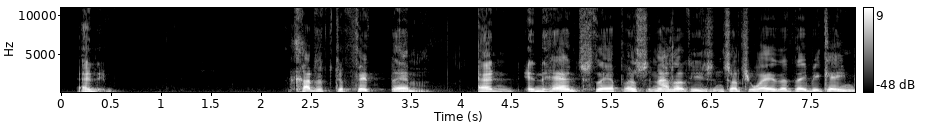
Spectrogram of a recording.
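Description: Over a quiet background, a man with a fairly low pitch and vocal fry speaks fairly slowly, his pitch swinging very widely. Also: long, frequent pauses. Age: 80s+. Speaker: actor. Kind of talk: interview answer. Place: home room. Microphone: lapel.

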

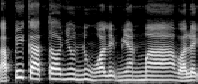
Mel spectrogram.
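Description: Very slow speech from a man against a quiet background. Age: old. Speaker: online news commentator; news commentator. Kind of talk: news commentary monologue; casual news commentary. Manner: hesitant, many fillers. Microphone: webcam.

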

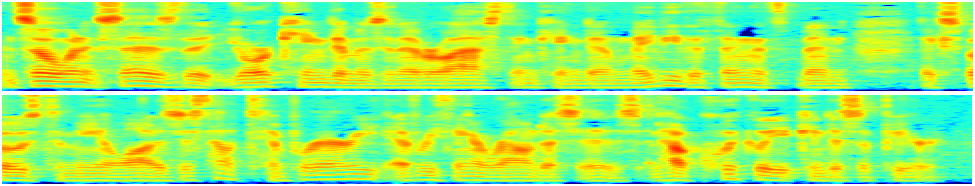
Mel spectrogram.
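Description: At a very fast pace with hardly any pauses, a man talks in a very deep, low voice. His pitch variation is ordinary. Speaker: church pastor leading devotional. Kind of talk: devotional talk and fervent prayer. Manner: fervent, earnest, heartfelt prayer; informal, conversational, with filler words. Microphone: lapel.

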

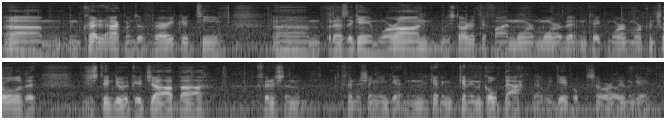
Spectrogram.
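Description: Very fast and monotone, a man with a fairly low pitch speaks in a dry sound with no echo over light background noise. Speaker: head coach. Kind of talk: interview answer. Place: stadium.

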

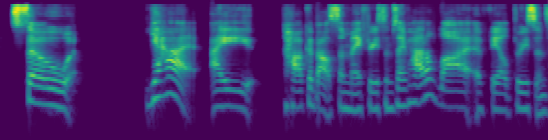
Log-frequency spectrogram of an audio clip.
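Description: The delivery comes at a moderate pace with lively intonation. Behind it, the background is quiet. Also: woman. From US, raised in a hippie commune. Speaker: sex and relationship coach and author; relationship coach. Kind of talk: casual interview. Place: home room.

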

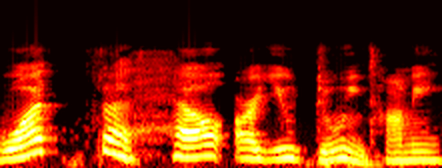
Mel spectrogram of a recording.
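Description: Speaking slowly, a man puts on a character voice with a high pitch and lively intonation.

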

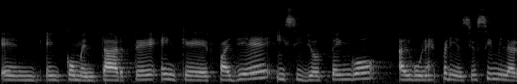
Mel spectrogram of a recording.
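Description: The speaker has a Venezuelan accent. Pitch varies in an ordinary way. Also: woman. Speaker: mother sharing parenting experience; podcast host. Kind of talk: casual chat. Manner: calm; hesitant, many fillers. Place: home room. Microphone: lapel.

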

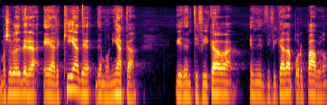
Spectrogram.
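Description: Here a man speaks at a moderate pace with fairly even intonation. The background is quiet. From Puerto Rico. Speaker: pastor. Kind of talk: sermon. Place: church.

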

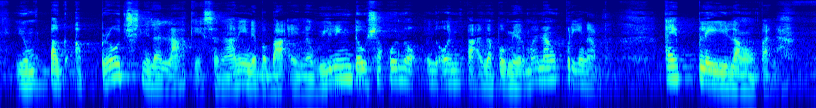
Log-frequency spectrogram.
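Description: With a very deep, low pitch, a woman talks at a fairly slow pace in an animated tone with lively intonation. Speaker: celebrity gossip vlogger. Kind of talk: gossip commentary vlog.

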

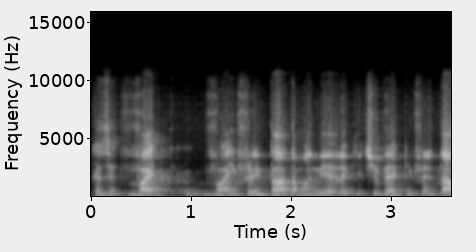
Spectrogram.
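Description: With light background noise, a man speaks at a moderate pace in a somewhat breathy voice. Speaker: guest. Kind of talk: interview answer. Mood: serious, calm.

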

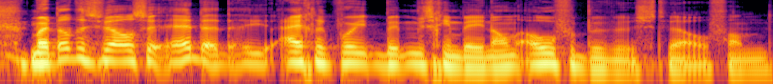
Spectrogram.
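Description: Over a quiet background, a man talks at a very fast pace with very wide pitch swings, the sound dry with no echo. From Groningen, Netherlands; Netherlands. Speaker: podcast host. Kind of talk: casual chat. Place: studio. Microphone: studio mic.

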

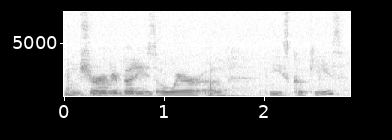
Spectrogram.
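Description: At a moderate pace, the speech comes through with noticeable background noise underneath. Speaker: home baker. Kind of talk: casual cooking tutorial to camera.

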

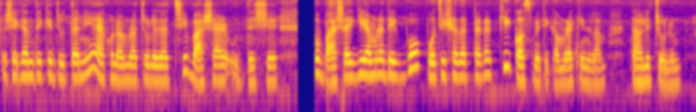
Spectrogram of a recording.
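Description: Over a quiet background, a woman speaks in a dark, mellow tone at medium pitch with ordinary pitch variation. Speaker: vlogger and online clothing seller. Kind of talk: casual vlog. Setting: at home.

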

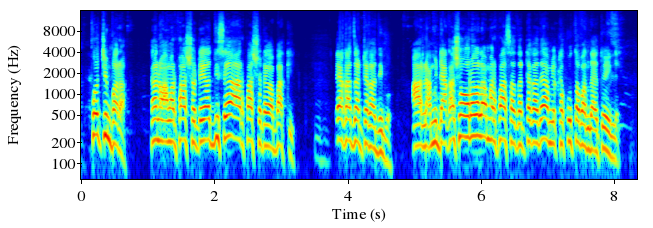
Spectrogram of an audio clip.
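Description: A man's high-pitched voice with ordinary pitch variation and very even loudness, dry and close with no echo. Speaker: father of a man in the news. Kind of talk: public apology. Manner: shaky.

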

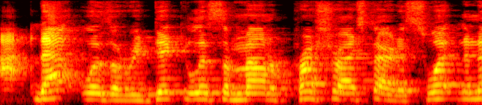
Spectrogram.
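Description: Over noticeable background noise, a man speaks in a raised, projected voice. His pitch is high and his pace very fast. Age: 40s. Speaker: musician. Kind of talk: casual chat.

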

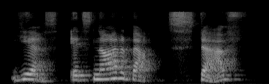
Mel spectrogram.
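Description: Against a quiet background with audible room echo, a woman speaks at a very slow pace. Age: 70s. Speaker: retired teacher. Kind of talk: interview answer. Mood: earnest, faith-filled. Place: home room. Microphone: video call.

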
